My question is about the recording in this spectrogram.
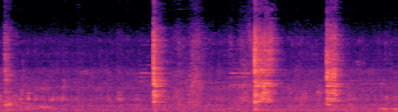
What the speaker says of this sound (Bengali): ঢাকনা খুলে ডাটাটা নাড়াচাড়া দিয়ে দিব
